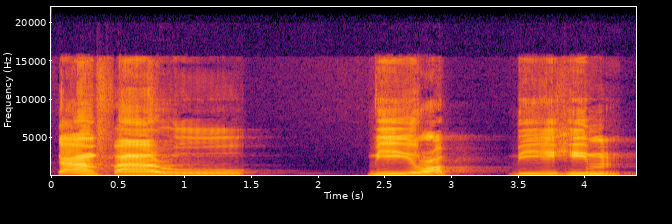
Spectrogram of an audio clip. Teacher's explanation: Ro fathah atau ro dhammah, dua-duanya harus dibaca tafkhim atau tebal. Caranya ro ini jangan terlalu banyak getaran. Angkat ujung lidah sampai menempel di langit-langit lisan.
